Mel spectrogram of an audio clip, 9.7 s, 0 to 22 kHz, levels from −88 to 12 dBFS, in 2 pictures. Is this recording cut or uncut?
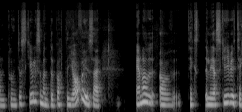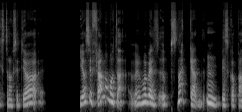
uncut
